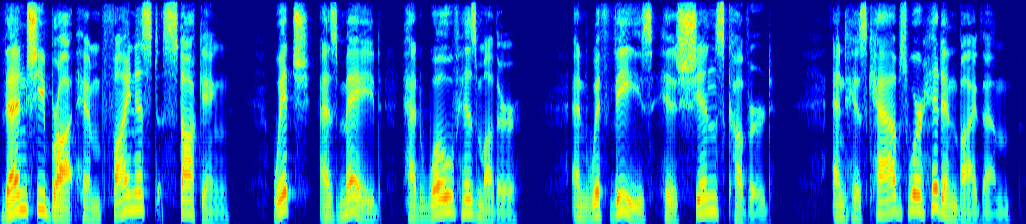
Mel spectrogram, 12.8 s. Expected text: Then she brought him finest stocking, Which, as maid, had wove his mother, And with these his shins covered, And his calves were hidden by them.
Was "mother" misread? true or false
false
